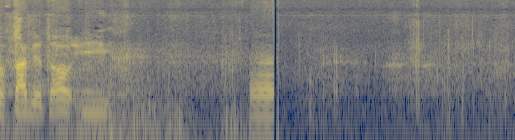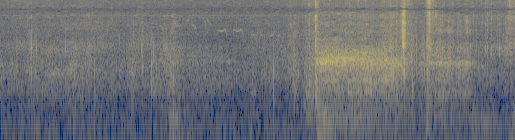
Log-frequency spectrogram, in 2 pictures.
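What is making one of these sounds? Footsteps rustle through dry grass and pine branches.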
